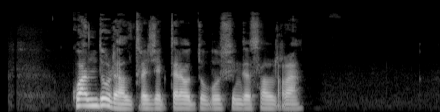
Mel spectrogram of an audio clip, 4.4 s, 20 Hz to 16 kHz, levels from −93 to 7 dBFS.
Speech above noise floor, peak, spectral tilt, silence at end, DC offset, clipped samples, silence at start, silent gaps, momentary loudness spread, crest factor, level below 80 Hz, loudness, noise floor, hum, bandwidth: 54 dB; -2 dBFS; -7.5 dB/octave; 1.4 s; under 0.1%; under 0.1%; 0.75 s; none; 10 LU; 20 dB; -64 dBFS; -21 LUFS; -73 dBFS; none; 10.5 kHz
